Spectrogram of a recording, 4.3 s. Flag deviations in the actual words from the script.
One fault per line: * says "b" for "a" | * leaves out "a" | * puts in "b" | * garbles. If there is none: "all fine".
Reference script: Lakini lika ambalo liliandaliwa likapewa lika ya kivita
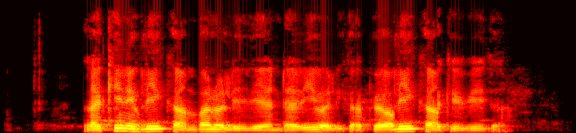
all fine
